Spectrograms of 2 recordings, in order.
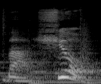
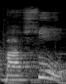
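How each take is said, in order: First: The middle consonant is an sh sound. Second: The middle consonant is a plain s sound. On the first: The speaker calls it right. "karena ada H, S H O, jadikan basho" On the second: The speaker calls it wrong. "tidak baso, tidak begitu kan saya ucapkan"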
